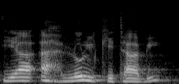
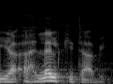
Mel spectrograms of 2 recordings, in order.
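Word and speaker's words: يا أهل الكتاب: I've used the wrong pronunciation of the minor syllable vowel sound from the Quranic verse, in which I said Ya Ahlul Kitabi, and it's supposed to be Ya Ahlal Kitabi.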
